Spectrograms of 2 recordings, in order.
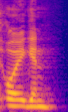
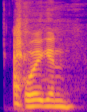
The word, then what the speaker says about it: Eugen: know like the fourth one she's like it's Oregon Oregon I'm like oh I've been pronouncing it wrong all this time so apparently it's Oregon diesel but it's spelled as though if you're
